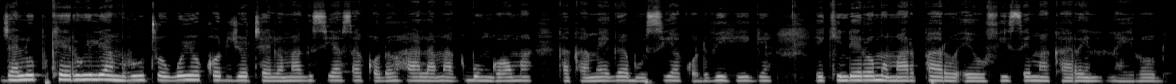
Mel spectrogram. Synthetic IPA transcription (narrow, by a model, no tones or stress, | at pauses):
d͡ʒalupkʰɛɾwiliamɾutʰɔwojɔkʰɔdd͡ʒɔtʰɛlɔmaɡsiasakɔdɔhalamaɡɓuŋɡɔmakakʰamɛɡabusiakʰɔdvihiɡaekʰindɛɾɔmɔmaɾpaɾɔʔɛɔfisɛmakʰaɾɛnːaiɾɔbi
